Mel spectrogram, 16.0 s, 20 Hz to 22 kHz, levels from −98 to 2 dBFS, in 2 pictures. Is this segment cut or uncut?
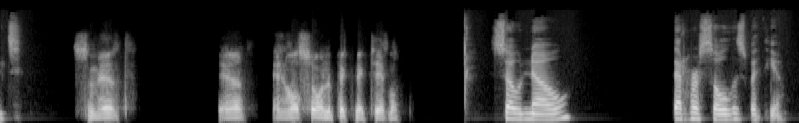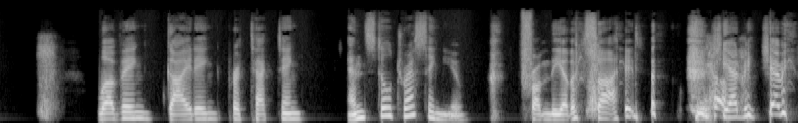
uncut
